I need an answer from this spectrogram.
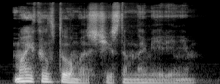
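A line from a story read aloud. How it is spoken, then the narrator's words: Quiet. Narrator (Russian): сказала она тихо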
